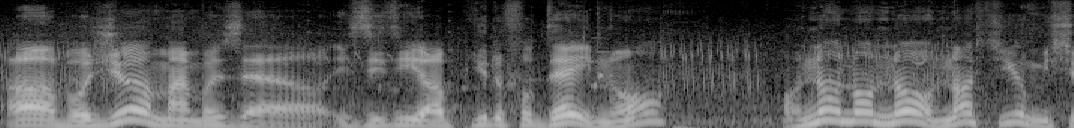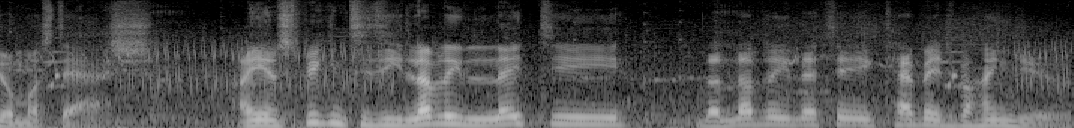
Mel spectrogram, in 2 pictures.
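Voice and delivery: hammed-up French flirt; mock French accent. A French flirt wooing the lady, in a mock French accent. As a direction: purr like a cheesy French charmer.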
